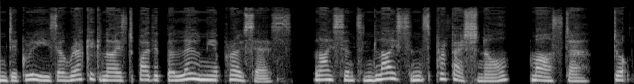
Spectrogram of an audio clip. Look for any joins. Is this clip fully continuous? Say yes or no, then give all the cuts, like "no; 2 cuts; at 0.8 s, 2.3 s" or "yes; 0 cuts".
yes; 0 cuts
